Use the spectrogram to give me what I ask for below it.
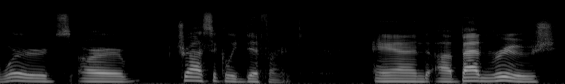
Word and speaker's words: Baton Rouge: And Baton Rouge is a perfect example of the GE sound making a sh sound, right?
